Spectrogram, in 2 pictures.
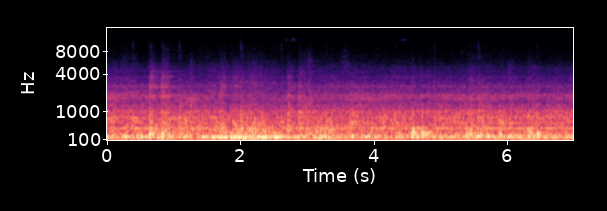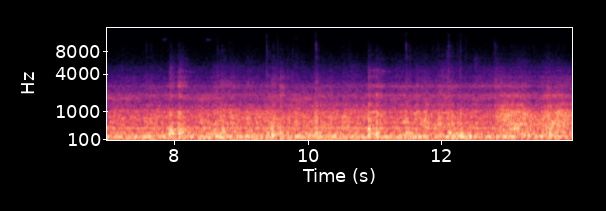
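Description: Shin-Keisei electric commuter train running along the line, heard from inside the front car: a steady hum of the running gear and motors under continuous rolling noise, with occasional clicks of the wheels over rail joints.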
